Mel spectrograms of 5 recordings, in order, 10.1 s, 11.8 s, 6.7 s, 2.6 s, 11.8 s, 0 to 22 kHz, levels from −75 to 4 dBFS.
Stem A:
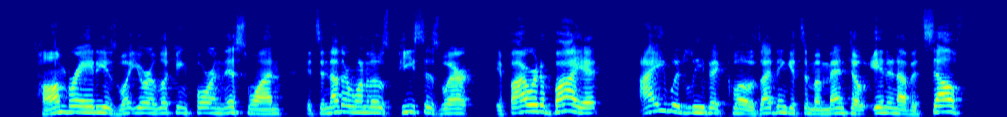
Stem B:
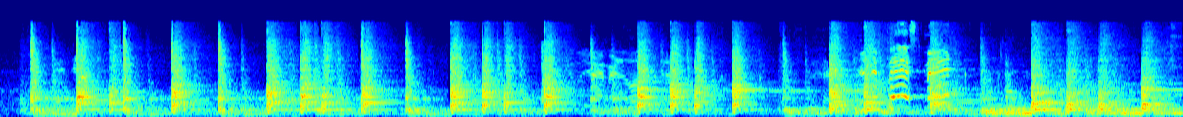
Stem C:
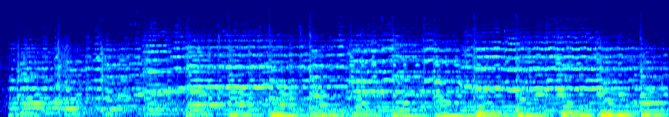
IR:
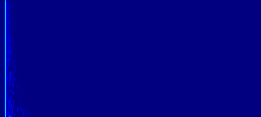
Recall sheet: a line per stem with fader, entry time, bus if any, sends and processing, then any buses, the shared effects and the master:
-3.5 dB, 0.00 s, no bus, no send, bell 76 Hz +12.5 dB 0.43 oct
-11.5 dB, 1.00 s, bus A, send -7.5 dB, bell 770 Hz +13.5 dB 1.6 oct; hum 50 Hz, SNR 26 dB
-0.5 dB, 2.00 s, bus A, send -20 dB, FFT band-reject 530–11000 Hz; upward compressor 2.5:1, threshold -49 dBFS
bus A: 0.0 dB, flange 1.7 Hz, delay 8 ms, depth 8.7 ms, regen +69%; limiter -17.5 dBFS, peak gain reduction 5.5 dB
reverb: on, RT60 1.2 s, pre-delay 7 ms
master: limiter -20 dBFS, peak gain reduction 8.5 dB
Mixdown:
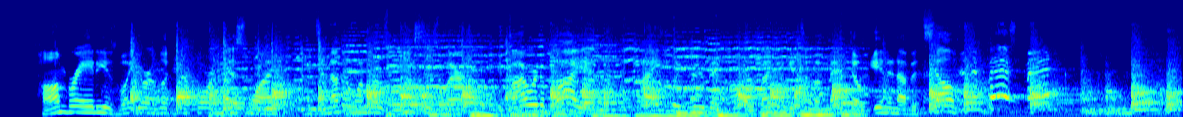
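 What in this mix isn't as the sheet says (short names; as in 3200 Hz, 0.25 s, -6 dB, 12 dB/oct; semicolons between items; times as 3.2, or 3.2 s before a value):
stem B -11.5 dB -> -19.0 dB; stem C: missing FFT band-reject 530–11000 Hz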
